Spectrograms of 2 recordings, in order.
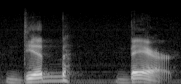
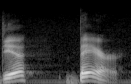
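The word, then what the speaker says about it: דִּבֵּר: the bagad CAF letters so how do we know it isn't just D bear because the Herrick is not a hurricane a hurricane is a long vowel that can close a syllable but the Herrick normally by itself is considered a short vowel and therefore can't form a uh open syllable it has to be closed so it's dib bear okay so the first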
